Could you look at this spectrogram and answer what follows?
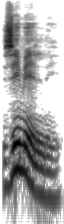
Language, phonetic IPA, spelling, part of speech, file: Russian, [zʲɪˈmʲelʲnɨj], земельный, adjective, Ru-земельный.ogg
- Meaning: land; agricultural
